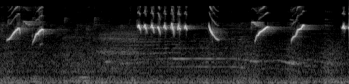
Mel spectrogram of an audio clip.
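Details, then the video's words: High, thin song of Van Hasselt's sunbird, mixing sharp upswept and downslurred notes with a fast rattling trill of tiny chips, in short bursts separated by brief pauses. "Tiếng chim HÚT MẬT 7 MÀU chuẩn ✅Van Hasselt's Sunbird(Leptocoma Brasiliana)"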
